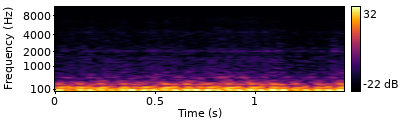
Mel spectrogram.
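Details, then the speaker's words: V-twin motorcycle (Harley-Davidson) idling after carburetor synchronization, air box off, Sea Foam in fuel: deep, lumpy loping idle with a few light pops; carbs balanced, engine sounds healthy. "But the idle sounds really good now. Yeah, those are pretty dialed in at this point."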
